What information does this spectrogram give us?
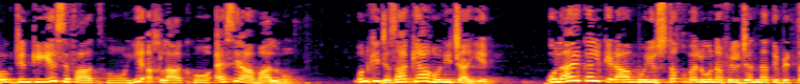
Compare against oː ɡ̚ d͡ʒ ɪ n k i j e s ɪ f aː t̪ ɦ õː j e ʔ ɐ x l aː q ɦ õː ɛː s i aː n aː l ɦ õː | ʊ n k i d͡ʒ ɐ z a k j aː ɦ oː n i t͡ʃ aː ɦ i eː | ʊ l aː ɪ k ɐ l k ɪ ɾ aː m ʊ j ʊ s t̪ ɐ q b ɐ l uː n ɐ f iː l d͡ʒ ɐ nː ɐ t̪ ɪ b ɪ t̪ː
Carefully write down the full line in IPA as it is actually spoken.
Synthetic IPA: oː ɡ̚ d͡ʒ ɪ n k i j e s ɪ f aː t̪ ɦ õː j e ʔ ɐ x l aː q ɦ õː ɛː s e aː m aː l ɦ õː | ʊ n k i d͡ʒ ɐ z a k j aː ɦ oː n i t͡ʃ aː ɦ i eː | ʊ l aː ɪ k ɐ l k ɪ ɾ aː m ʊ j ʊ s t̪ ɐ q b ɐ l uː n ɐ f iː l d͡ʒ ɐ nː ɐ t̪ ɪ b ɪ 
